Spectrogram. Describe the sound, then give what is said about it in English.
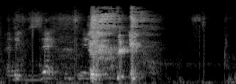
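A short cluster of harsh, rough coughs bursts out loudly, with quieter murmuring sounds just before and after. “Yeah, I was coughing my guts up.”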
